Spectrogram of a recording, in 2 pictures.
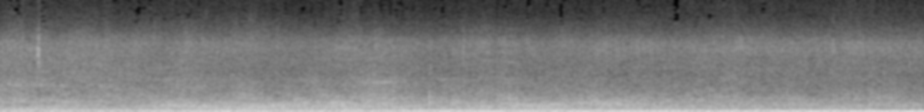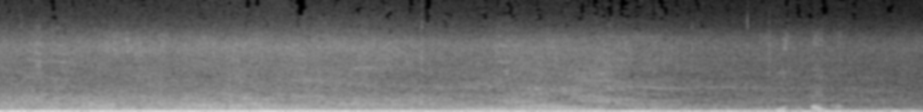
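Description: A loud, steady rushing noise with a low rumble, easing a little near the end.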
